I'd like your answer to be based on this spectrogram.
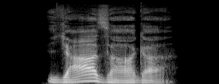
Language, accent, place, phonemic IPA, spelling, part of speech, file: German, Germany, Berlin, /ˈjaːˌzaːɡɐ/, Jasager, noun, De-Jasager.ogg
- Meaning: yes man (yes-man), yeasayer (yea-sayer), apple-shiner (male or of unspecified gender)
